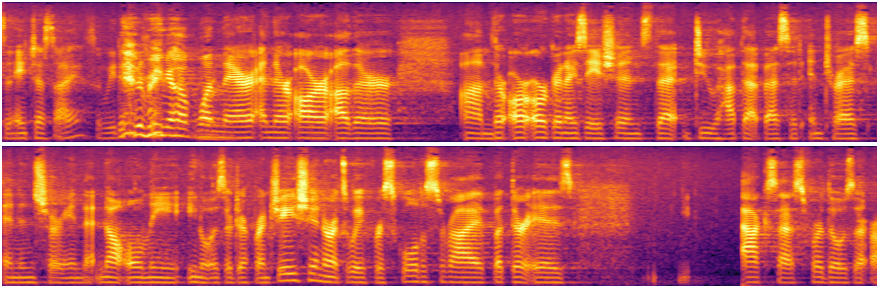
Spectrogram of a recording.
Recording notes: This special live episode of the podcast was recorded on stage at SXSW EDU 2023 in Austin, Texas.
